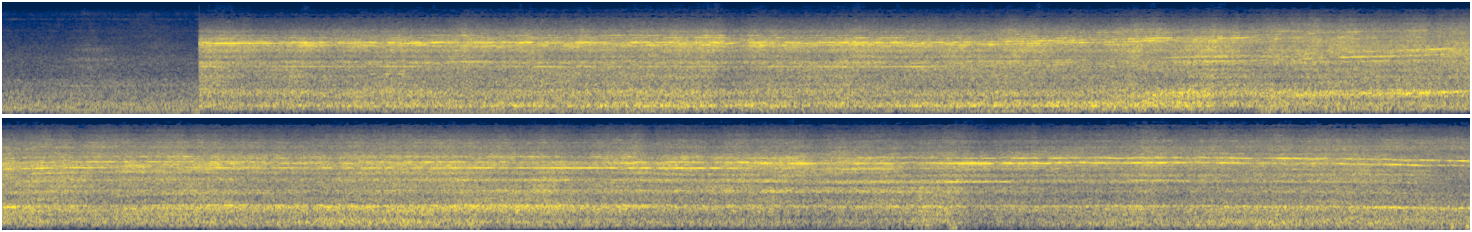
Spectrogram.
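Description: Jet airliner's turbofan engines running as it taxis: a steady high whine over a broad rush of noise. It starts abruptly about two seconds in, and the whine rises in pitch about halfway through.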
